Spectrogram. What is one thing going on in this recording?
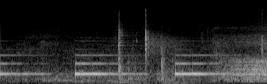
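Snooker balls click sharply together.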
